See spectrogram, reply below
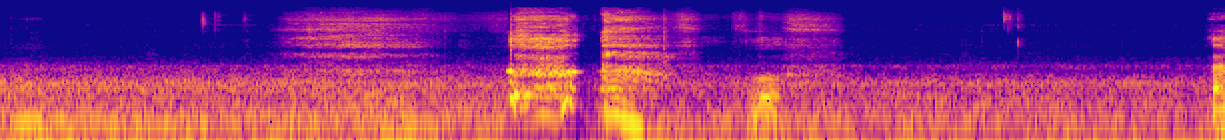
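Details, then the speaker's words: Adult man with a cough for two or three days, following a bad cold: two harsh, forceful coughs, then a smaller follow-up cough, over a steady vehicle engine hum. "please forgive my cough I've been trying to get rid of it for the past like two or three days"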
